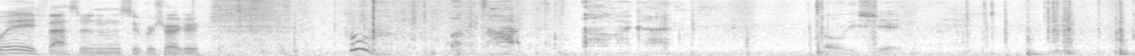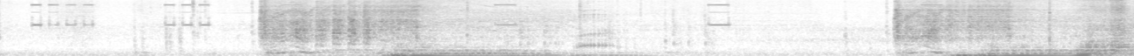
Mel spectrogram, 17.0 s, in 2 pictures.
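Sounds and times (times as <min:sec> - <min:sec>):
dashboard chime beeps: 0:08.8 - 0:09.2
car engine cranking and starting: 0:09.7 - 0:14.0, 0:15.1 - 0:17.0.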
